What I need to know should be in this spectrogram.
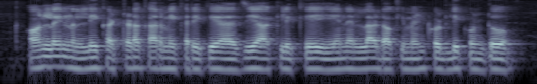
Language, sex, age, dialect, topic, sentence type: Kannada, male, 25-30, Coastal/Dakshin, banking, question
